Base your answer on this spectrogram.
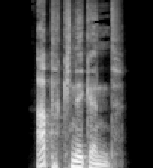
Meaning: present participle of abknicken
- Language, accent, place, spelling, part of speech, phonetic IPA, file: German, Germany, Berlin, abknickend, verb, [ˈapˌknɪkn̩t], De-abknickend.ogg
